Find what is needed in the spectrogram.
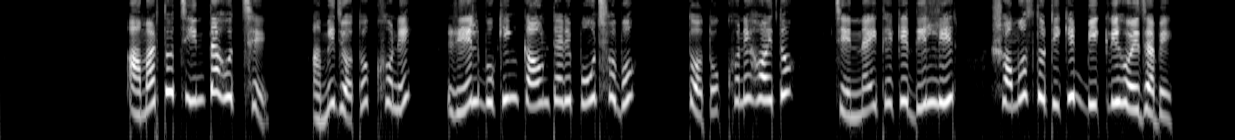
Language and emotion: Bengali, fearful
